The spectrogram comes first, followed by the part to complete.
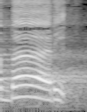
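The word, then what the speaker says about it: بارئ: Asmaul Husna ya Bari saya selalu sebut dengan sebutan yang tepat ya Bari yaitu Hamzah ia Hamzah bukan Kav Bahkan dalam banyak ceramah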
